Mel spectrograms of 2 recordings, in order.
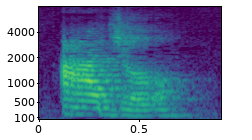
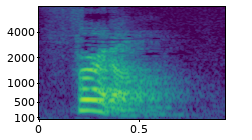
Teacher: Something else you'll notice in the American accent is when the words end with I-L-E. In British English, we say I'll, but in American English, these tend to be ul.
